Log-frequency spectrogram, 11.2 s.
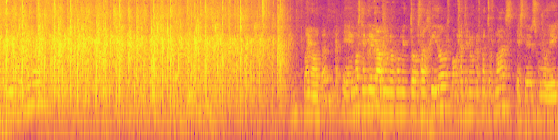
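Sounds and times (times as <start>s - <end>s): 
applause at a political plenary meeting: 0.0s - 5.9s
speech: 6.2s - 11.1s.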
